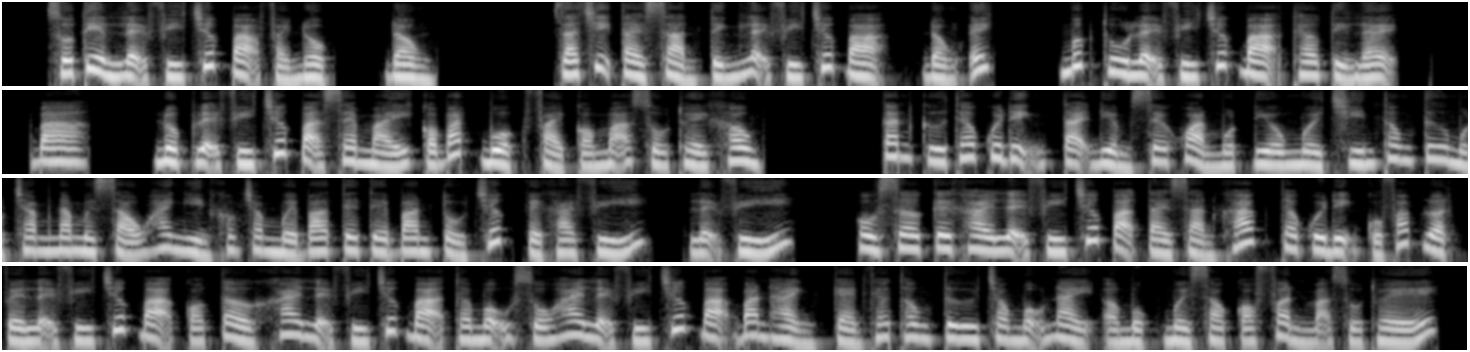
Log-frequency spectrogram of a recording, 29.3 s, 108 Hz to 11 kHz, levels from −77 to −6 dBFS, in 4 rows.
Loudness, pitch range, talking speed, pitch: -22 LUFS, 180-225 Hz, 255 wpm, 195 Hz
